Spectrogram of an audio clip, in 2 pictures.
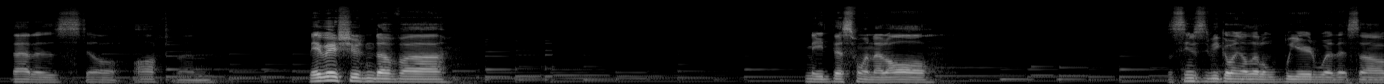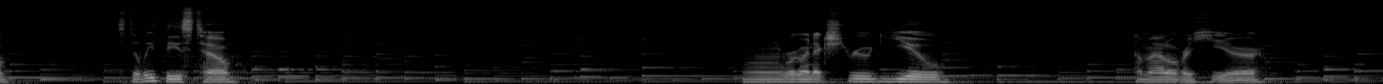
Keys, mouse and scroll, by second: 5.4-6.6 middle drag, 12.2-13.4 right drag, 13.4 x, 14.2-15.7 right drag, 14.4 x, 15.7 click, 15.9 click, 16.1 click, 17.3 click, 17.5 click, 17.7 click, 17.8-20.2 middle drag, 23.4 middle click, 23.9 e.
